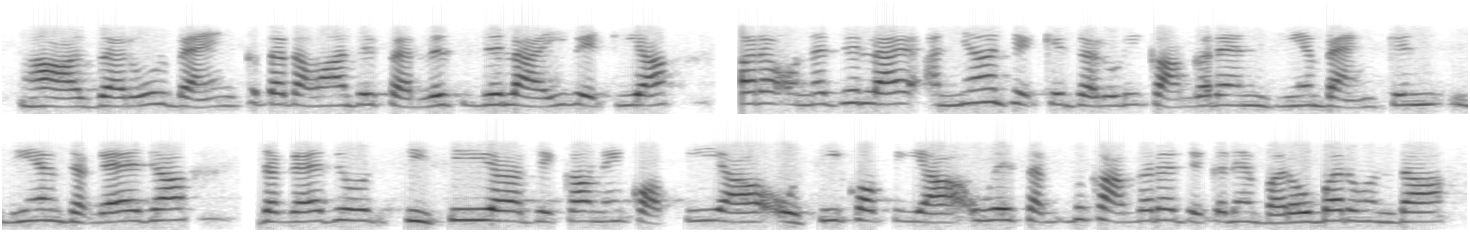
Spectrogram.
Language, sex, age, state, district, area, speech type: Sindhi, female, 30-45, Maharashtra, Thane, urban, conversation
